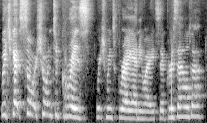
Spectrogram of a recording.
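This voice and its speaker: Cheerful woman sewing guest. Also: a little high. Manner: cheerful, quick, chuckling, shows steps as she goes. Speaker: sewing pattern designer, guest. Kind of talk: casual demonstration chat.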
